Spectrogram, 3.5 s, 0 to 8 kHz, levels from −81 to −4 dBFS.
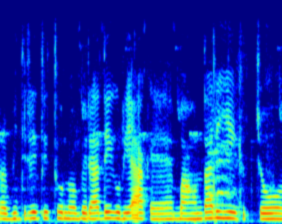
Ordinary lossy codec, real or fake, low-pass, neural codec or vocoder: none; real; 7.2 kHz; none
